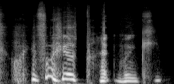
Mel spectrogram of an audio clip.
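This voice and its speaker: A woman with a husky voice giving casual, offhand commentary as a streamer reacting to a game. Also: fairly low pitch, darkish tone, no room sound, clean studio sound.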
